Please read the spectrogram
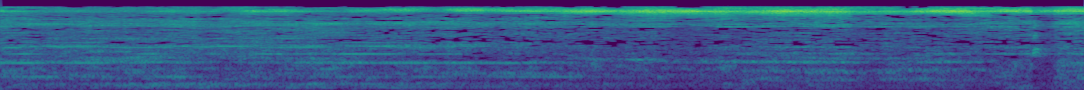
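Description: Jet aircraft turbine running steadily: a rushing noise with several high, steady whining tones over it, and one knock near the end.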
